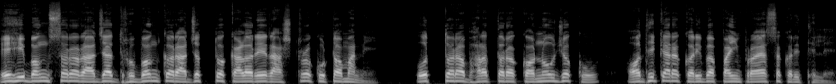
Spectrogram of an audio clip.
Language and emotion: Odia, neutral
